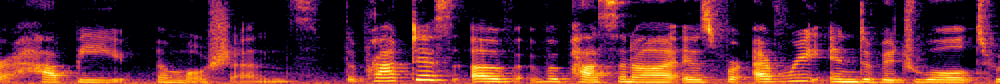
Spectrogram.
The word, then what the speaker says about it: Vipassana: got back from attending my very first 10-day Vipassana silent meditation course, so I wanted to film a video to share my experience. First of all, what is Vipassana? Vipassana, or sometimes you'll hear it pronounced Vipassana, is a meditation technique that focuses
